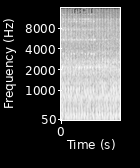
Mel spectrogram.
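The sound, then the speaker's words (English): A pneumatic jackhammer pounds with a rapid, even rattle, a dense and continuous mechanical hammering that holds steady throughout. “if I pull up with a pneumatic jackhammer”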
